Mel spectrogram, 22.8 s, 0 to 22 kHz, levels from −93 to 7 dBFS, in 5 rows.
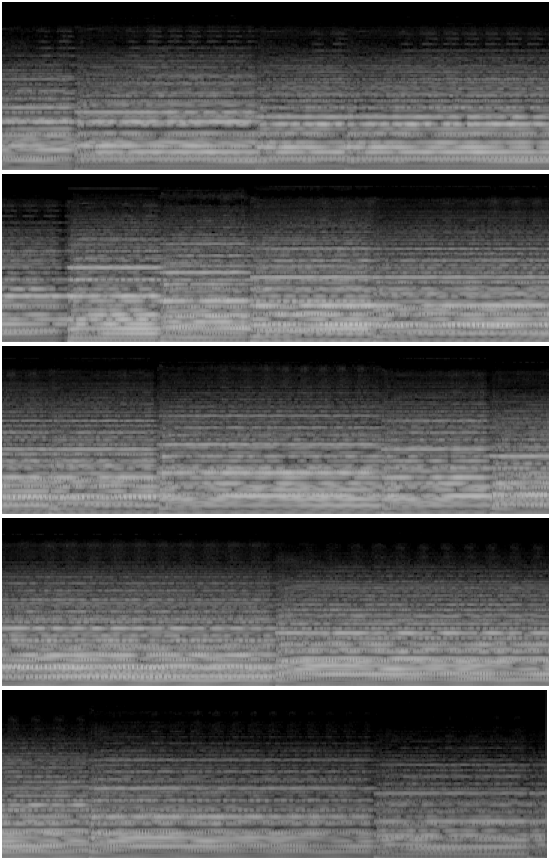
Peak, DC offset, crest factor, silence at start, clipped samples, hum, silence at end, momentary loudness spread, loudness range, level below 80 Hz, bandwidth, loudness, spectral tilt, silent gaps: -8 dBFS; 0.7%; 16 dB; 0 s; under 0.1%; none; 0 s; 9 LU; 6 LU; -50 dBFS; 11.5 kHz; -25 LUFS; -6 dB/octave; none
